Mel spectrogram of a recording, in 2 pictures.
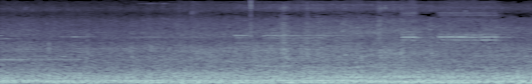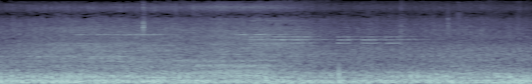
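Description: Road traffic crossing: scooters and motorcycles running past and a car driving by, a steady low engine rumble. A few short high beeps come through now and then.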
